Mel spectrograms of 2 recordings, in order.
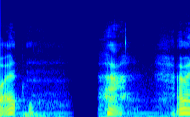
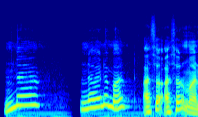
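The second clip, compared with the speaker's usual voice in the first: surprised. Real, not acted. Reacting to screen.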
